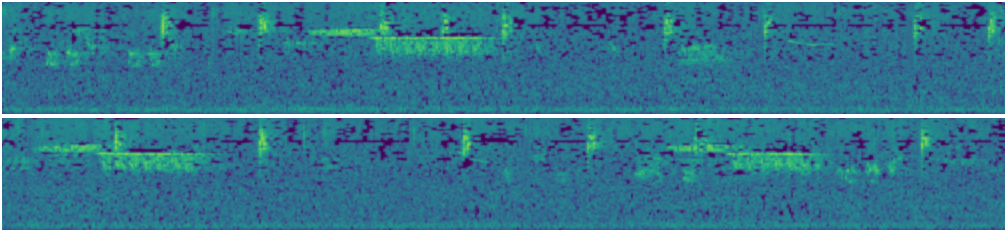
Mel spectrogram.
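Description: Birds chirping: scattered short, high chirps, and a longer burst of calls that comes back about every seven seconds, over a faint steady hum.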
